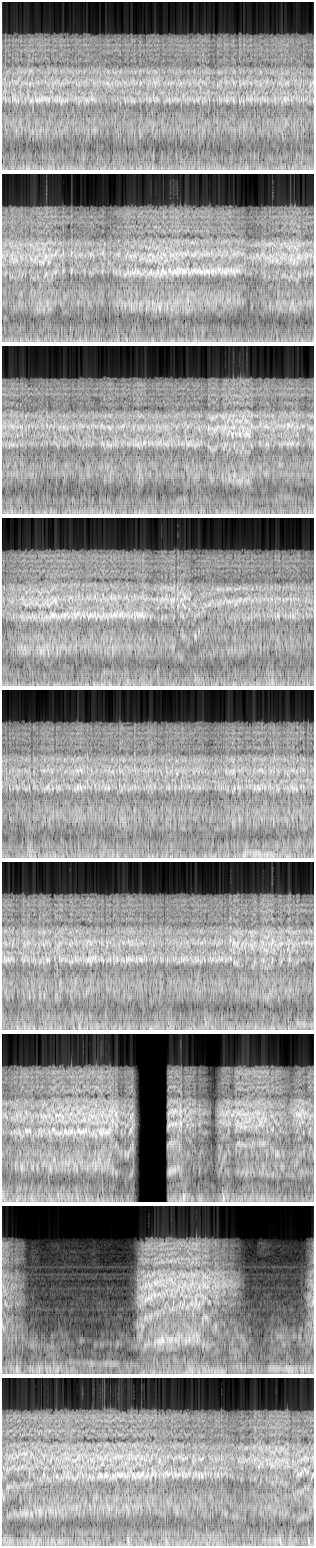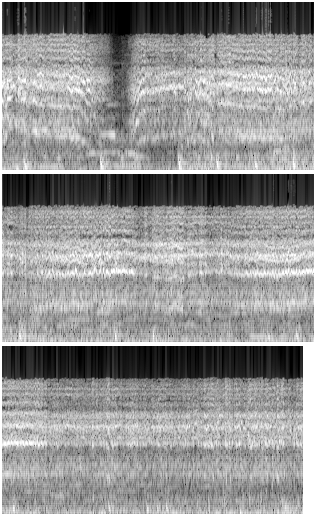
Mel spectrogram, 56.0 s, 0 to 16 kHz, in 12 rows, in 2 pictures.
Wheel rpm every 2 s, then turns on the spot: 230, 230, 230, 220, 220, 230, 220, 220, 210, 230, 230, 230, 230, 230, 200, 100, 20, 80, 60, 210, 220, 170, 170, 220, 220, 220, 230, 230.
none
